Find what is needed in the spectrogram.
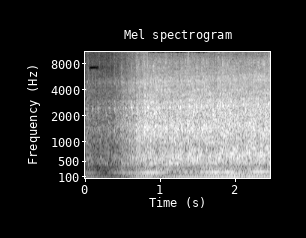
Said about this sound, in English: The aeroplane moves away across the wet tarmac as Mark watches.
